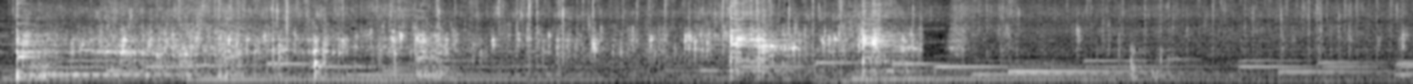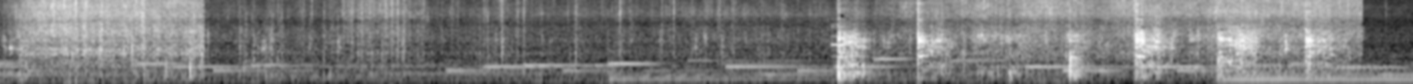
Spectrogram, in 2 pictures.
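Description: Bamboo beetles, then Sichuan pepper and dried chillies, sizzling in hot oil in a wok, with a loud burst of sizzling about nine seconds in. Near the end the mix is stir-fried, with clicks of the spatula against the wok. Soft background music plays underneath.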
